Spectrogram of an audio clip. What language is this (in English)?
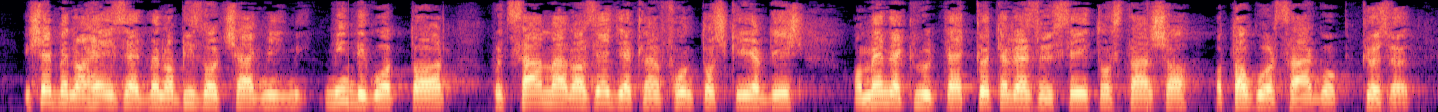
Hungarian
